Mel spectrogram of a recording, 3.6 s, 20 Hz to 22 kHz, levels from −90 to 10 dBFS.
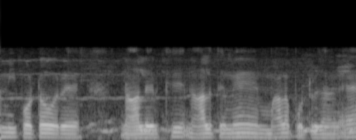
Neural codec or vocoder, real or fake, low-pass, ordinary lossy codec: none; real; 5.4 kHz; none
